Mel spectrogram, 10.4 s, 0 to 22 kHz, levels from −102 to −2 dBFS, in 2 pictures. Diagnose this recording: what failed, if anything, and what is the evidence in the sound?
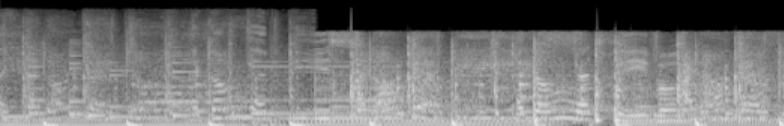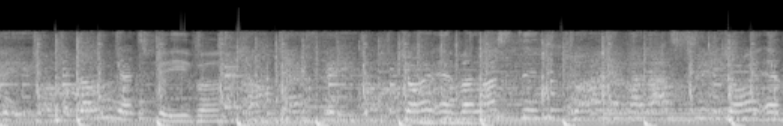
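At 2.09 s the sound turns duller with no gap. The spectrogram's top band stops abruptly at 7.6 kHz, a new noise floor appears well below the signal, and the waveform shifts modestly in level. An input switched to a poorer device at the capture stage is the likely cause.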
